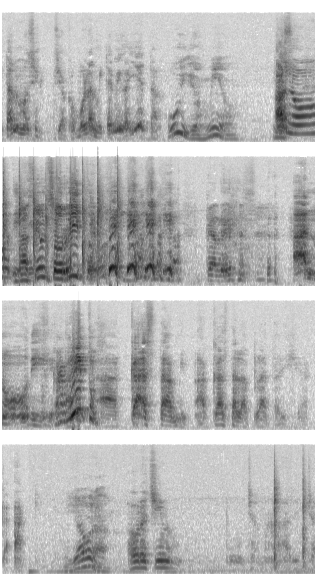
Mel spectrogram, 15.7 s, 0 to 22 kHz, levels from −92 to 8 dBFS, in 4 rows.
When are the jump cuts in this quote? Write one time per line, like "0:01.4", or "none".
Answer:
0:12.1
